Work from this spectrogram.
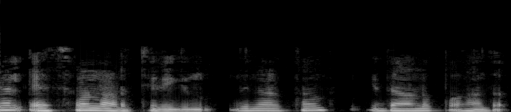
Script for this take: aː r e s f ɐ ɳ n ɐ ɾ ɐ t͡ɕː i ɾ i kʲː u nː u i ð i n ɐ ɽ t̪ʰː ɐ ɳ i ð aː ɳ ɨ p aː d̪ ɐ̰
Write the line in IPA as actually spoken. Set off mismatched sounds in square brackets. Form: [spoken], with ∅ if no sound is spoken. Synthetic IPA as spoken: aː [l] e s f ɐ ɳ n ɐ [ɽ] ɐ t͡ɕː i ɾ i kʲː u nː u i ð i n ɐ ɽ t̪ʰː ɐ [m] i ð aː ɳ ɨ p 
